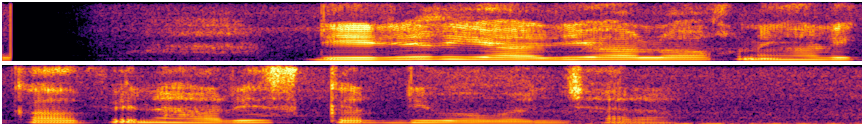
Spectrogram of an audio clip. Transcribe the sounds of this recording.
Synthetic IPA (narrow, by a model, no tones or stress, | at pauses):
diɾiriadiɔlɔk̚niŋalikalfḭnɦaɾiskərdiwawaɲt͡ʃaɾa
